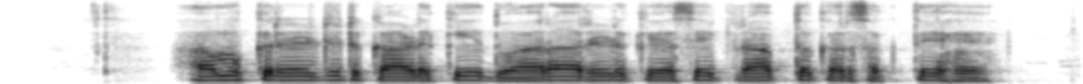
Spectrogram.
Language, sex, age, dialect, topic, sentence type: Hindi, male, 31-35, Kanauji Braj Bhasha, banking, question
